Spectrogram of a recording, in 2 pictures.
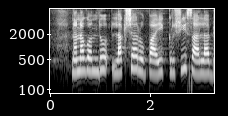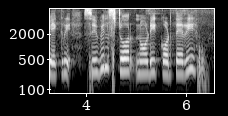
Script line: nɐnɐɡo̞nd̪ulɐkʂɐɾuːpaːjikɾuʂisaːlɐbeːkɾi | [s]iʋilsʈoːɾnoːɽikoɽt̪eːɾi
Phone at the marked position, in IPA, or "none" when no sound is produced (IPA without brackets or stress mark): s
